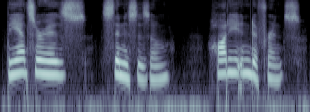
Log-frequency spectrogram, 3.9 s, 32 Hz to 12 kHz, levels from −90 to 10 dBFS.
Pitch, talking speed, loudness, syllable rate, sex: 225 Hz, 75 wpm, -18 LUFS, 4.8 syllables/s, female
